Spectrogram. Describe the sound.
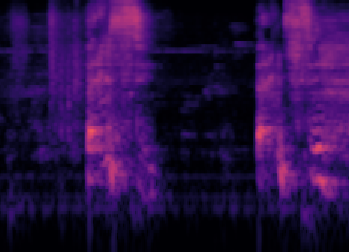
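Two loud, abrupt sneezes, each bursting out sharply and trailing off over about half a second, separated by a quiet gap.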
